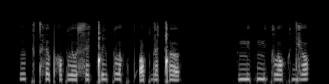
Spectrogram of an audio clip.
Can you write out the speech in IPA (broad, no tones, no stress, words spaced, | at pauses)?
ɨk tʰɛpʰɒplɵ sɛǃip lɒkpʼɒpdaǃœ | mʲɵp mʲɵklɔk dʲɒ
